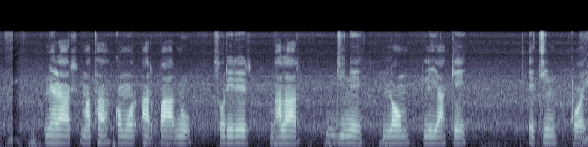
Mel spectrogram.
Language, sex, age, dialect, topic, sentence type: Bengali, male, 18-24, Western, agriculture, statement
